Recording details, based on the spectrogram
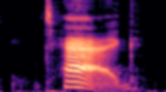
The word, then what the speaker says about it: Tague: My struggle currently is that our last name is Tague, T-A-G-U-E. It's pronounced like tag, and I feel that limits our choices.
